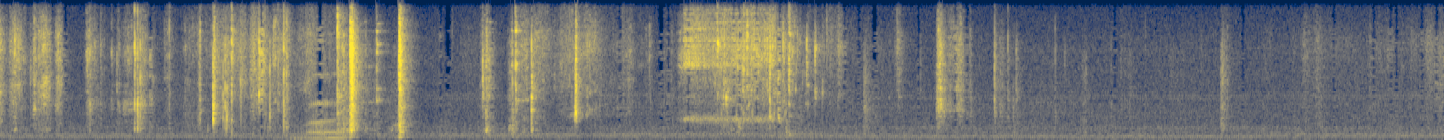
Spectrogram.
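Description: Clicks and taps against a metal baking pan, then a short splash of liquid poured in about five seconds in, as water goes onto yellow Kool-Aid powder for dyeing paper. A low steady hum runs underneath.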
